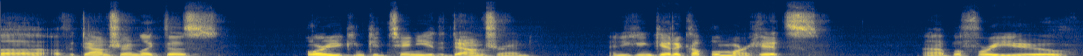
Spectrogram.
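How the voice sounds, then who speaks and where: A man in his thirties giving casual, informal market chart commentary in a halting way with frequent pauses. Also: mid-range voice, fairly bright tone. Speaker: investing vlogger.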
